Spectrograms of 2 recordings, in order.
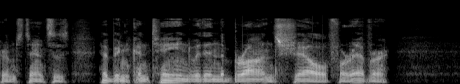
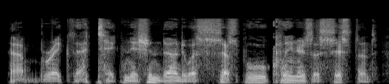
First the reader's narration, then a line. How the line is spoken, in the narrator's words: snarls the socially ambitious young major in charge of ceremony protocol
